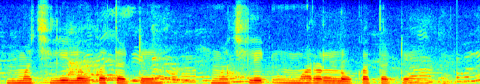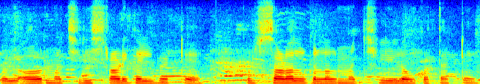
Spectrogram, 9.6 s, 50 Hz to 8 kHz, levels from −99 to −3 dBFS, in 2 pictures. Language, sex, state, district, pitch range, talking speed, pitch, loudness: Bhojpuri, female, Uttar Pradesh, Ghazipur, 190-205 Hz, 95 wpm, 195 Hz, -18 LUFS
